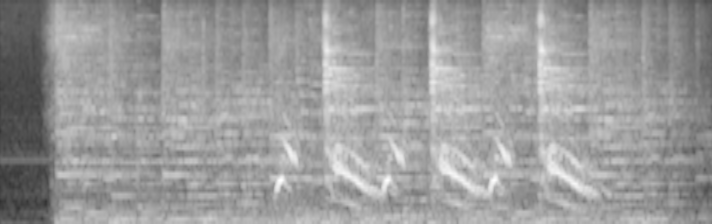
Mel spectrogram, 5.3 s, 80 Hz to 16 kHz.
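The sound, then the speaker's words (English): Attack sound effects with a shouted 'wah' in a rhythm video game: several short descending vocal cries ring out over loud, continuous, steady game music. “But you can also attack. You will hear yourself say wah, and you wait 1 beat and hit enter like this.”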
